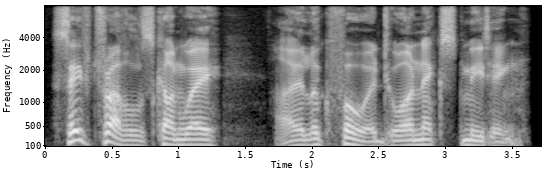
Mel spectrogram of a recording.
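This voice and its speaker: An actor playing a grave, honour-bound warrior with wry formality and archaic, theatrical diction in a video game. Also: male voice, lowish voice, normal speed, a bit bright, no echo, studio quality, close to an everyday voice. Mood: dryly amused. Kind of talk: video game character voice lines.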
